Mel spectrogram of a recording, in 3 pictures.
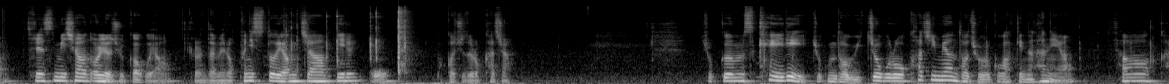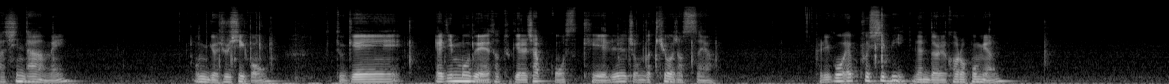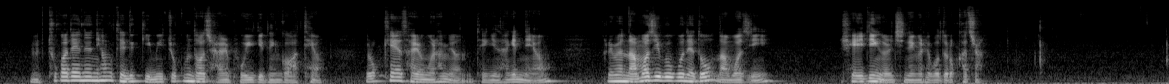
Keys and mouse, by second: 0.6 click, 1.4 middle click, 2.1-4.1 drag, 5.2 click, 5.9 click, 5.9 middle click, 6.1 click, 6.1 middle click, 6.3 click, 7.5 shift+click, 7.7 ctrl+click, 9.6 shift+click, 9.9 ctrl+click, 10.2 click, 11.4 ctrl+shift+middle click, 11.6 ctrl+middle click, 13.9 Tab, 14.3 alt+z, 14.8 click, 15.9 ctrl+click, 16.3 g, 18.2 Tab, 18.7 ctrl+middle click, 19.0 middle click, 19.4 click, 19.4 middle click, 19.6 click, 33.9 ctrl+middle click, 33.9 ctrl+click, 34.1 ctrl+middle click, 34.9 ctrl+middle click.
